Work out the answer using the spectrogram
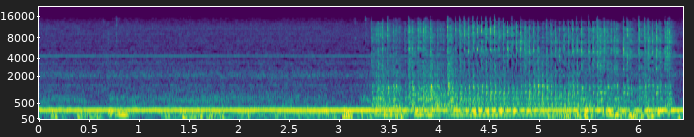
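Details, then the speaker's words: CNC 3018 Pro Z axis steady hum breaking into a harsh, rattling grind as it moves; swapping motors and cables between Z and Y kept the fault on Z, traced to a faulty microstepping motor driver. "sound like it was grinding. At first I thought it was some kind of motor issue, so I swapped motors between Z and Y axis, but the problem stayed in Z axis."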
